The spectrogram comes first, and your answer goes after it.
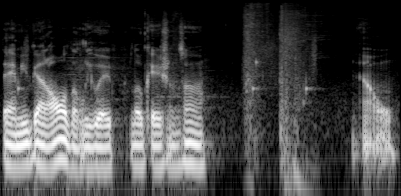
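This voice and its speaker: A man's voice: low-pitched, level tone, a little slow, warm tone, a little hiss or hum. A man doing casual live game commentary, grumbling wryly and talking to himself and the game. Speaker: game streamer. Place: live stream, game music behind the voice.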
